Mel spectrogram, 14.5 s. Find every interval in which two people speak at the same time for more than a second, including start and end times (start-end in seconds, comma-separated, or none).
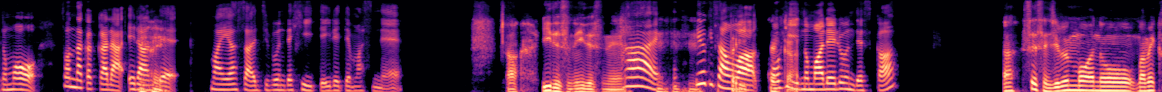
7.7-10.1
